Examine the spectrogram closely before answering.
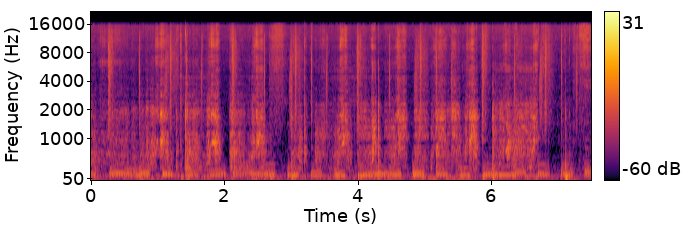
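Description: Felt-tip marker rubbing and squeaking on paper in a series of short strokes as cursive letters are written, over faint background music.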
